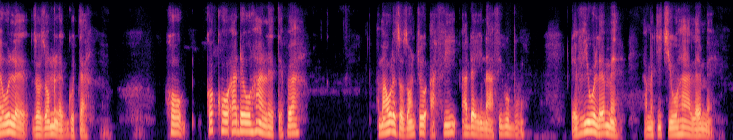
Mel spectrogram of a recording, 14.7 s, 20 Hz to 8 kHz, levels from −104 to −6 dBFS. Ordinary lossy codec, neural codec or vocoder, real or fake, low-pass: Opus, 32 kbps; none; real; 7.2 kHz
